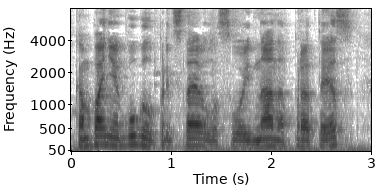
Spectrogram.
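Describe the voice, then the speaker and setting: A man's voice: medium pitch, normal speed. A man in his thirties presenting music technology news in a casual, semi-scripted style from a home studio. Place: small home studio room with keyboards.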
